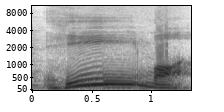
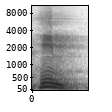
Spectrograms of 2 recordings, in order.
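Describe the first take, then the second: First: হি ম said as two slow separate syllables with a gap; split syllables. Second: হিম said as one smooth joined syllable. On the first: Teacher showing learners the split reading to avoid. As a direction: break হি and ম apart, the wrong way. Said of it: "এভাবে না বলে আপনি একসাথে বলে ফেলেন". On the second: Teacher showing learners the correct joined reading. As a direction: run হিম together in one go. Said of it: "একসাথে বলে ফেলেন". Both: Shown as a demonstration.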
